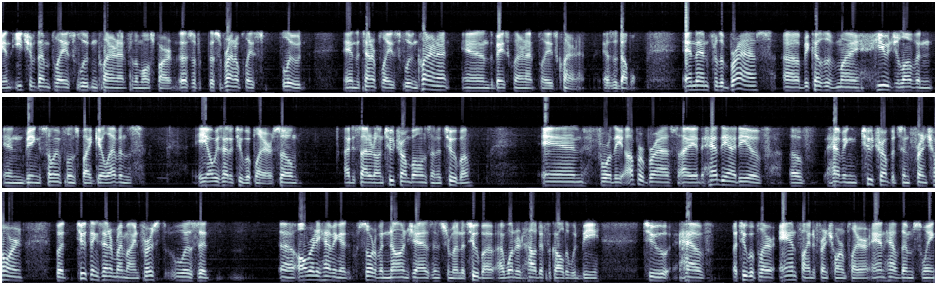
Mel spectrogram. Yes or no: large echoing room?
no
